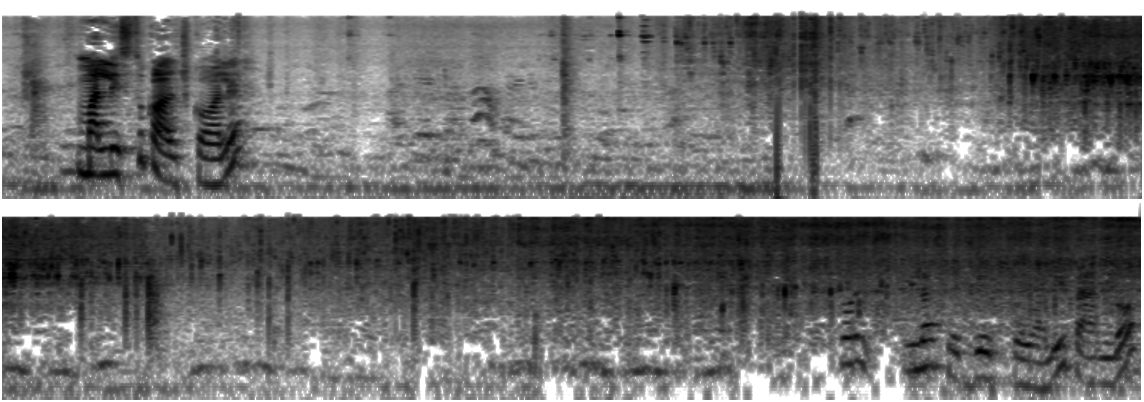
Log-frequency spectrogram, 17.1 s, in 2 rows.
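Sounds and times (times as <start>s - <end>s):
crackles in pan: 4.9s - 17.0s
food sizzling in hot oil: 5.2s - 17.0s.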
